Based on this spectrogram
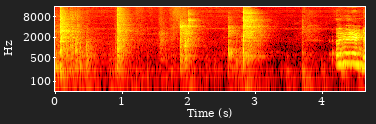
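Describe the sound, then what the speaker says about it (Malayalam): Two potatoes are placed in a pressure cooker and water is poured in, heard as a series of sharp metallic clanks and knocks against the pot, ending with a brief splashing pour. "ഇത് നമുക്ക് ഈ കുക്കറിലിട്ടിട്ട് കുറച്ച് വെള്ളം ഒഴിച്ചിട്ടൊന്ന് വേവിച്ചെടുക്കാം"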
